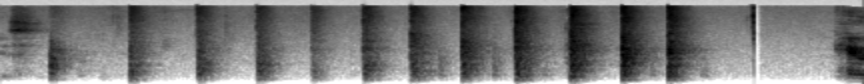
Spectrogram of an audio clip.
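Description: A quick run of sharp hand slaps, about five a second, stopping about three and a half seconds in.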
